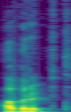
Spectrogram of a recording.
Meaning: abrupt (having sudden transitions from one subject or state to another; unconnected; disjointed)
- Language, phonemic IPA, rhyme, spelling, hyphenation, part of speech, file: Norwegian Bokmål, /aˈbrʉpt/, -ʉpt, abrupt, ab‧rupt, adjective, NB - Pronunciation of Norwegian Bokmål «abrupt».ogg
